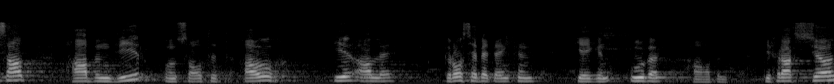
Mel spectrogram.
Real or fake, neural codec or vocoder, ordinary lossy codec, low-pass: real; none; none; 7.2 kHz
